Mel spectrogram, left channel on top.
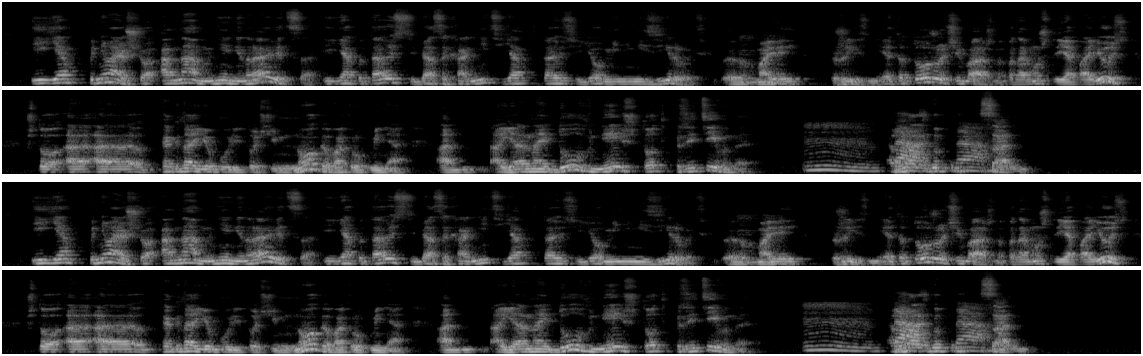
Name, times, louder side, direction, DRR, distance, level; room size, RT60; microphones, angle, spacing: voice 1, 0.3-6.9 7.2-7.9 8.3-11.2 11.7-15.4 15.7-18.9 20.2-21.0 21.3-21.8, right 1 dB, 35° left, -5 dB, 0.7 m, -29 dB
voice 2, 7.3-7.9 19.4-21.3, right 1 dB, 50° right, -2 dB, 0.9 m, -33 dB
2.2 x 2.1 x 2.8 m, 0.31 s
head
